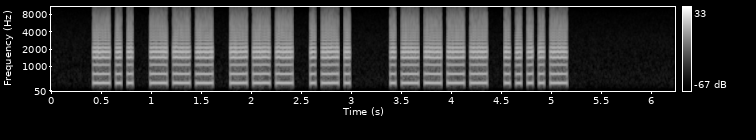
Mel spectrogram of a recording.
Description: Morse code, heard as a buzzer, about 21 wpm. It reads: DOOR 14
